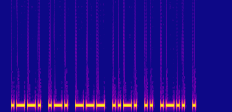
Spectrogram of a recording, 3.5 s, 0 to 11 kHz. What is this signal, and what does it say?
Morse code, heard as a keyed tone, about 30 wpm, 700 Hz. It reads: PROFILE
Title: Seven Letter Words - 30wpm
